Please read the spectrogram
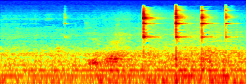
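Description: An empty glass peanut butter jar clinking in the hand, two sharp ringing clinks in the second half.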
